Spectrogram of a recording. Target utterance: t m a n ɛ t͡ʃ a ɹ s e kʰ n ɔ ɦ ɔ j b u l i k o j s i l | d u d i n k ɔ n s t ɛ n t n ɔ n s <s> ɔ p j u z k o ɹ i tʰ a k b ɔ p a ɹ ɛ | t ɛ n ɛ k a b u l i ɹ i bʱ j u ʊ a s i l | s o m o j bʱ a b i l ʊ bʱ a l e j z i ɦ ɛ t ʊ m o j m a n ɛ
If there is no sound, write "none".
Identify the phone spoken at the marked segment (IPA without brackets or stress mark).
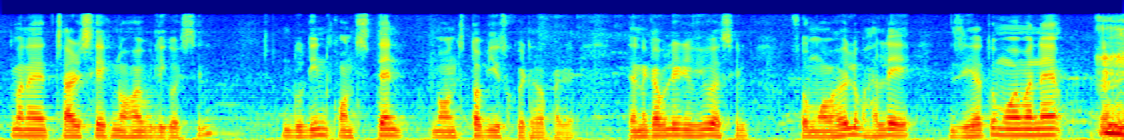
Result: t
